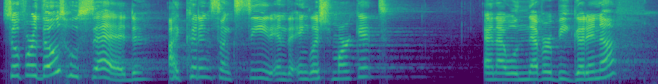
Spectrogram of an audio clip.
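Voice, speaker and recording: A woman tells her own story in an earnest, motivational way. Her voice is bright and sits a little high. A long hall reverb trails behind her words. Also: a little slow. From Panama. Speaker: meteorologist. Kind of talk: personal story speech.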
